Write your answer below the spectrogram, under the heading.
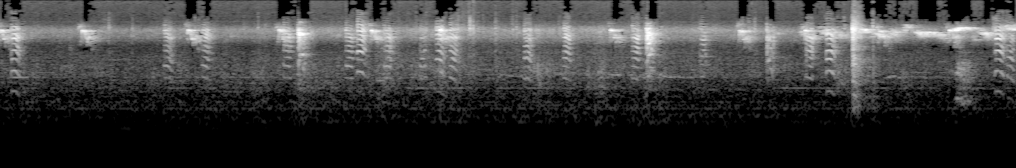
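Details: Several zebra finches singing, a continuous stream of short nasal, buzzy notes and quick chattering phrases, some louder than others, with wing flutters mixed in throughout.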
